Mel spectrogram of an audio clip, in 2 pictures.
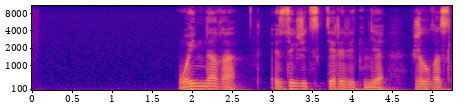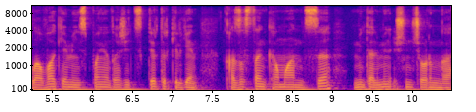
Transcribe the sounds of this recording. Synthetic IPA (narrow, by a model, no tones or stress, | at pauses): wʔo̞jənd̪ɑʁəʏ̰zd̪ɪkʒet̪ɪst̪ɪ̥k̚t̪e̞ɾɪɾe̞t̪ɪnd̪e̞ʒəlˠʁəslˠovakʲijame̞nispanjad̪ɑqʒe̞t̪ɪsɪk̚t̪e̞ɾt̪ʰɪɾkʲe̞lʲɡʲe̞ɴqʰɑzɑqst̪ɑŋkʰo̞mand̪sə | mʲed̪alʲme̞nʏʃɪnʃɪwo̞ɾəɴʁɑ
